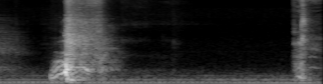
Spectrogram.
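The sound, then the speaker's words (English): A single loud, close sneeze bursts out with a sharp airy blast, then after a couple of seconds of quiet a shorter, fainter puff follows. No one speaks. “You got another one there? That's the worst. You're like, okay, I've had two. Do I have a third?”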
